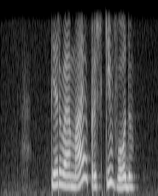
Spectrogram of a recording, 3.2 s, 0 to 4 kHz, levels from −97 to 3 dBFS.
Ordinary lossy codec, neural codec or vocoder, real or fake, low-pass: none; none; real; 3.6 kHz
